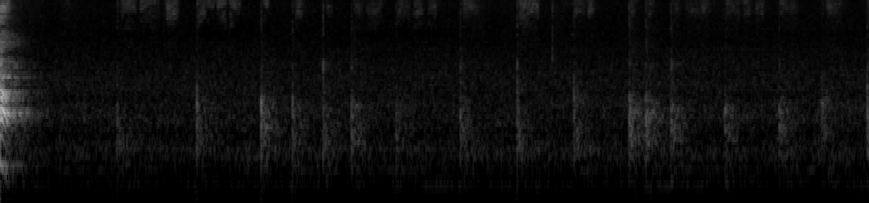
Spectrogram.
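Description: Felt-tip marker writing on a whiteboard: a run of short, irregular scratching strokes as symbols and brackets are drawn.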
